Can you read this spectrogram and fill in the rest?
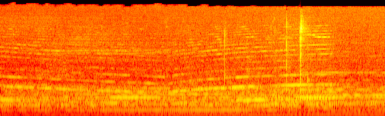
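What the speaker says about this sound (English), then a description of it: "Alright, got the siren on." A police car siren from the video game L.A. Noire wails steadily at a constant level throughout, blended with a busy wash of engine and street noise.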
